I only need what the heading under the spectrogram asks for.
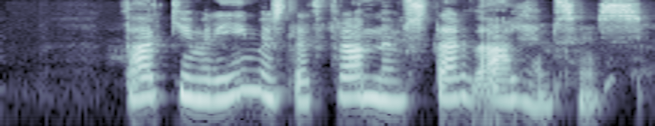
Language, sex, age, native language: Icelandic, female, 30-39, Icelandic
